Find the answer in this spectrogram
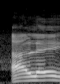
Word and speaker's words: Allez: Allez is let's go. Allez les Canadiens. Allez les Canadiens. Allez les Canadiens. There we go. No S. The S is silent.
